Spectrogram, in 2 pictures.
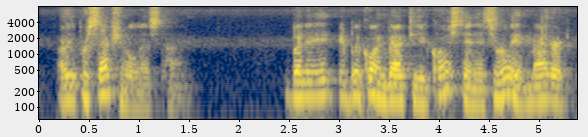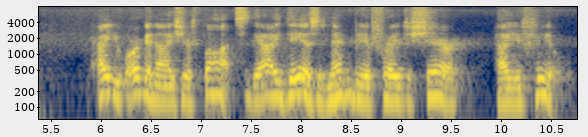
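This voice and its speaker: At a fairly quick pace, a man with a fairly high pitch and a dark, mellow tone sounds somewhat breathy, with big swings in loudness. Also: ordinary pitch variation. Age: 70s. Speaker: western artist and sculptor. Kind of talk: interview. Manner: halting, many repetitions.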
